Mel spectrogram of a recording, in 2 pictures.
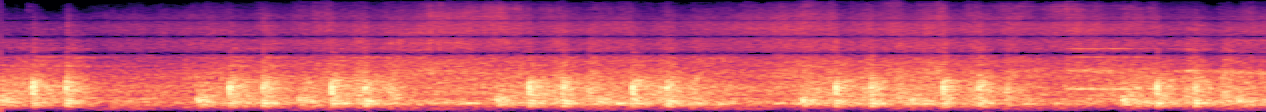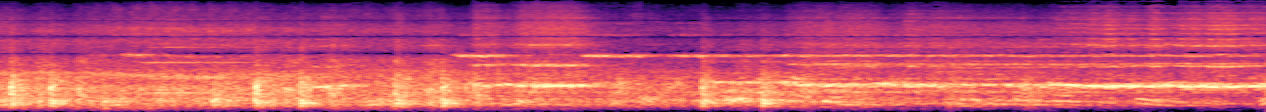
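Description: A red Meitetsu electric train passing through the station, its wheels clicking rapidly over the rail joints. From about two-thirds of the way in, steady high whining or squealing tones join the sound.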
